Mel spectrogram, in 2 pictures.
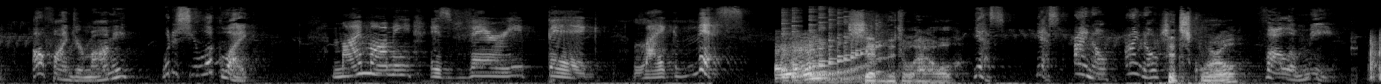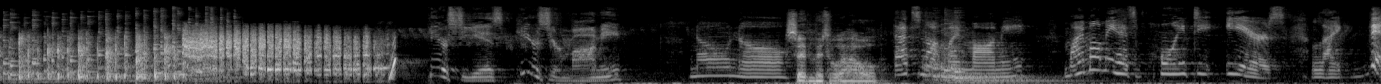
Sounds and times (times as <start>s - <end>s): Speech: 0.4s - 2.6s, 3.3s - 13.4s, 18.1s - 20.1s, 20.7s - 27.6s.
